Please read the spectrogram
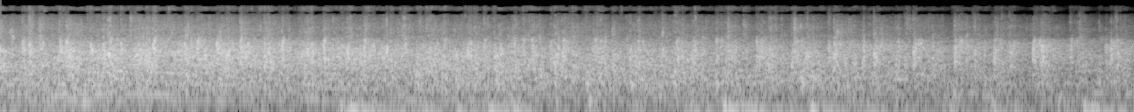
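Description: Audience applauding: many hands clapping in a dense patter that tapers off near the end.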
